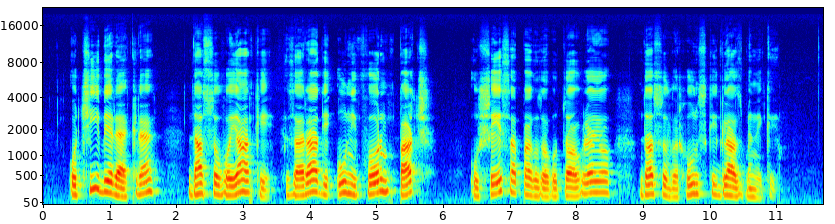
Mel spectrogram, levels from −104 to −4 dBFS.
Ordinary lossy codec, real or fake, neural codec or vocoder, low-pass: none; real; none; 19.8 kHz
